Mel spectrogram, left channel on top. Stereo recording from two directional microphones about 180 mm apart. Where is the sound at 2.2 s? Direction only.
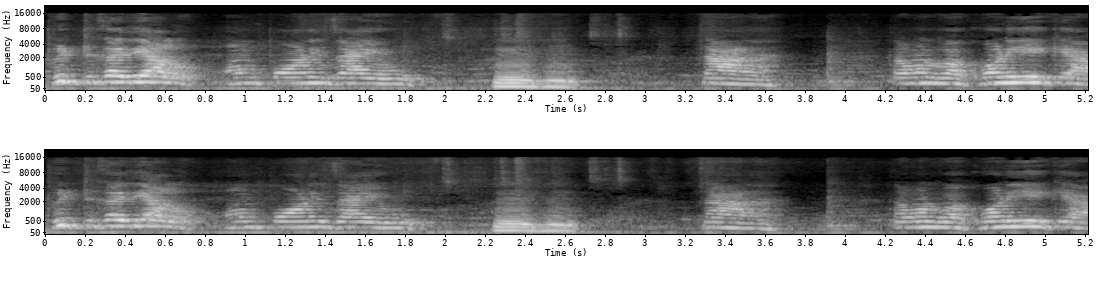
Centre (ahead or behind).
